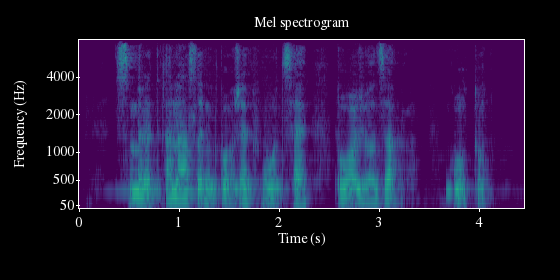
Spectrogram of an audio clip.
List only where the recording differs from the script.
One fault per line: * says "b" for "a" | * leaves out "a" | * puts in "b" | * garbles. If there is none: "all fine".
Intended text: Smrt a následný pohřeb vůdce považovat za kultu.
all fine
